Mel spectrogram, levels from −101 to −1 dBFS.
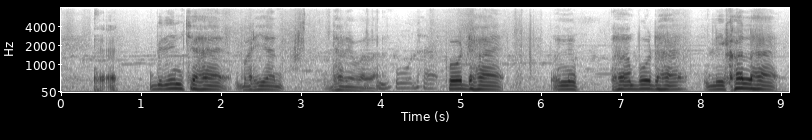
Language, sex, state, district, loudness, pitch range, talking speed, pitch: Hindi, male, Bihar, East Champaran, -24 LUFS, 120-150 Hz, 70 wpm, 135 Hz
